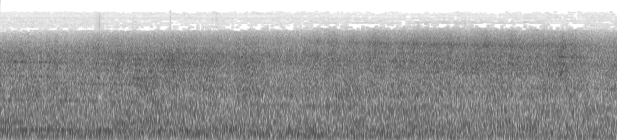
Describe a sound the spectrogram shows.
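A large jet airliner roars loudly overhead at low altitude.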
